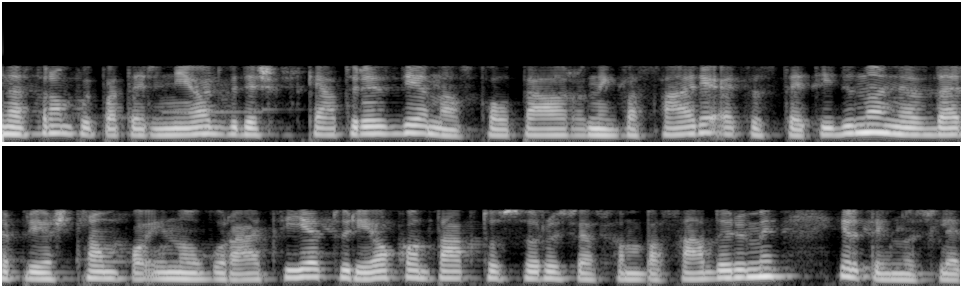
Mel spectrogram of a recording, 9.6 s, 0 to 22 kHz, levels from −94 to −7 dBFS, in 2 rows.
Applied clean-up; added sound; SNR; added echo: neural mask model DeepFilterNet 3.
